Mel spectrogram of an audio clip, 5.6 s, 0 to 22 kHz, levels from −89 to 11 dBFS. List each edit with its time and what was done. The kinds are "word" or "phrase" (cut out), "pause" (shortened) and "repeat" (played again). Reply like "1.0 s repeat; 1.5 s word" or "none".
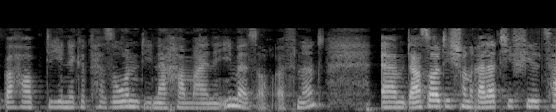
none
